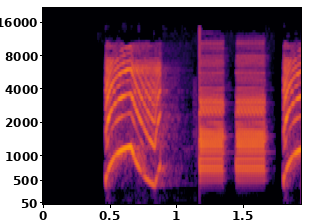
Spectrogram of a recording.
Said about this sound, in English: Sirens blaring, red and blue lights flashing.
